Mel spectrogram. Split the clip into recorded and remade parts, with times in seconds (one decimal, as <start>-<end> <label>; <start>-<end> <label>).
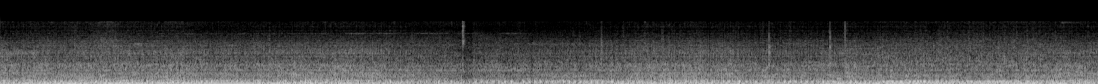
0.0-1.9 remade; 1.9-2.5 recorded; 2.5-4.1 remade; 4.1-6.1 recorded; 6.1-11.0 remade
